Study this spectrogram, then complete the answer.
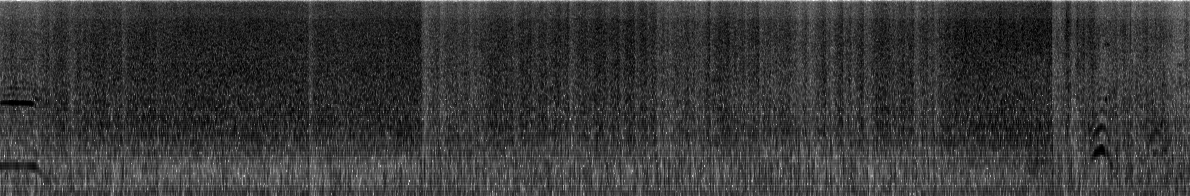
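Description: Water rushes and splashes loudly through an enclosed slide tube.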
